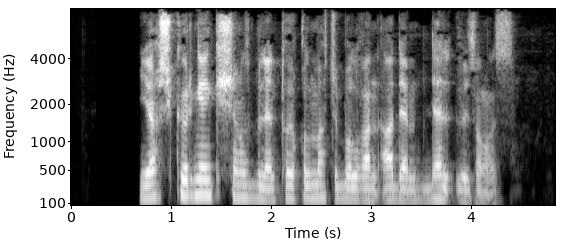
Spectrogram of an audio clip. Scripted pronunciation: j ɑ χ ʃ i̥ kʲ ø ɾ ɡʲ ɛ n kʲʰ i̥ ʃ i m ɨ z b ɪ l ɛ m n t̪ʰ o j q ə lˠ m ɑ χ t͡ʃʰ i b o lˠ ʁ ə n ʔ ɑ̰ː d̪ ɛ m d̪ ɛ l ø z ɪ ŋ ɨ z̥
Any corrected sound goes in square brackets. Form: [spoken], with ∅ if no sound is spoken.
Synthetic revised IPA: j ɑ χ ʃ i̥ kʲ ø ɾ ɡʲ ɛ n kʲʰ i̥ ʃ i [ŋ] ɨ z b ɪ l ɛ [∅] n t̪ʰ o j q ə lˠ m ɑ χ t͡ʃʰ i b o lˠ ʁ [ɑ] n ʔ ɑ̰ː d̪ ɛ m d̪ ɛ l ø z ɪ ŋ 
